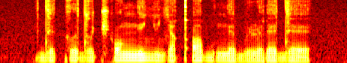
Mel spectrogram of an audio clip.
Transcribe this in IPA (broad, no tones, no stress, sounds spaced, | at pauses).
d ɛ k ɤ d ɔ t͡ʃʼ ɔ ŋ e ʎ ɤ ʎ æ qʼ ɔ b ɘ ŋ ɛ b ɘ ɭ ɘ ɾ ɛ d ɛ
